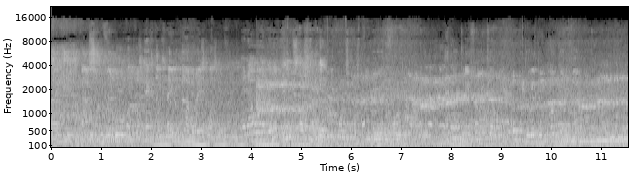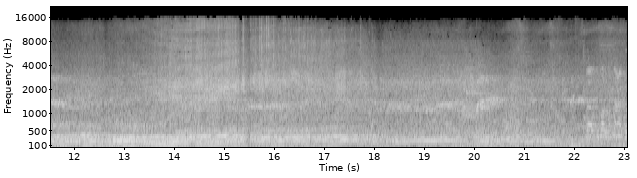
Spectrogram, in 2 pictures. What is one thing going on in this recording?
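A crowd of spectators chatters nearby.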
